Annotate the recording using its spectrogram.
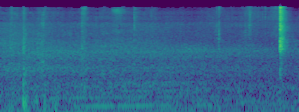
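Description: Street traffic: a steady low engine rumble with a constant low hum.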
